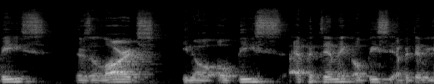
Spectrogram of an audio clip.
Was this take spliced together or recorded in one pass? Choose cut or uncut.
cut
